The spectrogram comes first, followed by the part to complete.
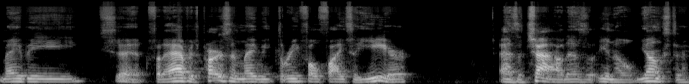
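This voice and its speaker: This man's pitch rises and falls in an ordinary way. His delivery keeps to a moderate pace. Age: 60s. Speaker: community peacemaker livestreamer. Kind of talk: casual livestream talk. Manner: casual, animated.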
